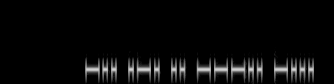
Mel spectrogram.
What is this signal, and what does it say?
Morse code, heard as a keyed tone, about 27 wpm, 700 Hz. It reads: DRI8B
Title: Code Groups - 5 Letter:Numbers - 28wpm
